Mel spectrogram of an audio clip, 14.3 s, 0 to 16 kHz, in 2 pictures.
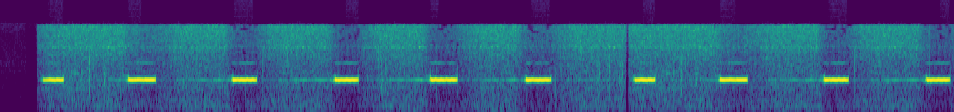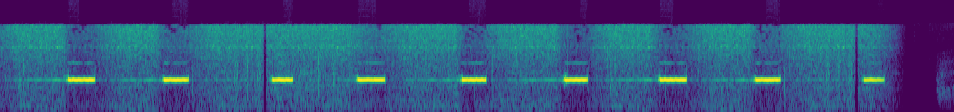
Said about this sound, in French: Et il faisait, il faisait le tour de la Terre en 98 minutes. Quel était son but? Il n'avait qu'un seul but, c'est d'envoyer un signal radio. Signal radio que je vais vous faire entendre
